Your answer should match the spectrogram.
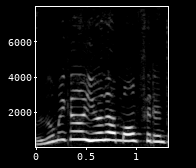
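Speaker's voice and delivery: high squeal of a fan spotting a celebrity; excited fan. Retold or imitated. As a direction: gush like a starstruck shopper. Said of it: "at Bloomingdale's".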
